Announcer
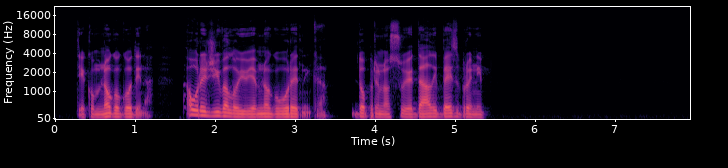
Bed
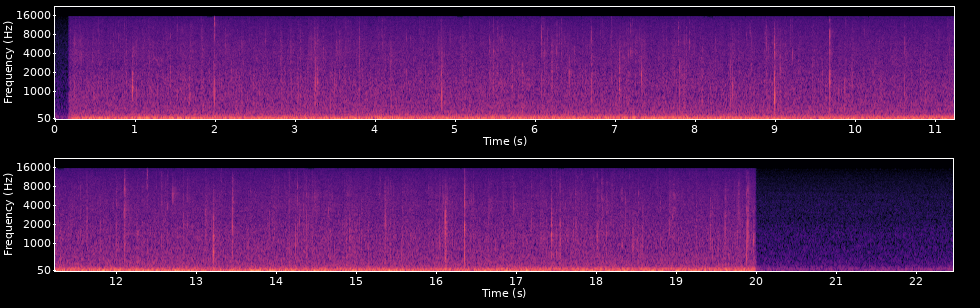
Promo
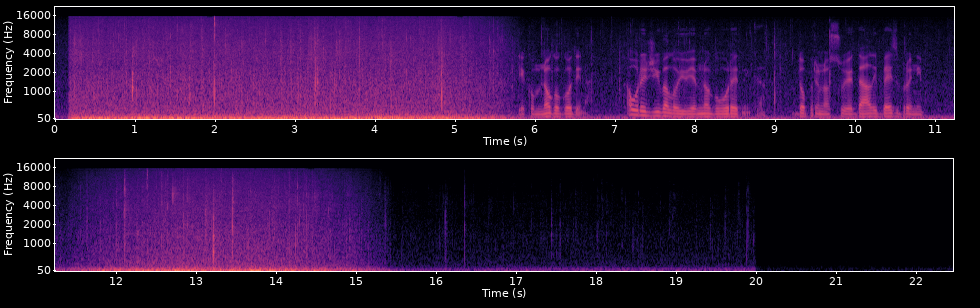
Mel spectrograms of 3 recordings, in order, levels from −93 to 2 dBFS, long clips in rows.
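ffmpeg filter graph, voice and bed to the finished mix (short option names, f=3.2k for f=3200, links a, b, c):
-filter_complex "[0:a]adelay=5500,volume=-5dB[a];[1:a]volume=17dB,afade=t=out:st=4.85:d=0.99:silence=0.105925,afade=t=in:st=11.37:d=1.45:silence=0.133352,afade=t=out:st=13.67:d=1.79:silence=0.0421697[b];[a][b]amix=inputs=2:normalize=0"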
